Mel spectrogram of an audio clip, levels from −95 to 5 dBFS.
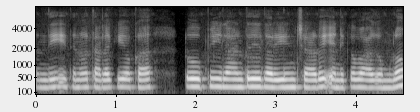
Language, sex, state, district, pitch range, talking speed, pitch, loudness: Telugu, female, Andhra Pradesh, Chittoor, 215-230 Hz, 115 wpm, 220 Hz, -14 LUFS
